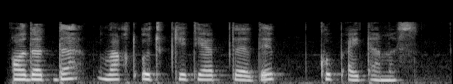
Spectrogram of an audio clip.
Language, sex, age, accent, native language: Uzbek, female, 12-17, Namangan, Uzbek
